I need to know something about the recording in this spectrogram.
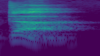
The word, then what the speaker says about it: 地: land dirt sometimes so the but here it's pronounced duh and this when it's used to as a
